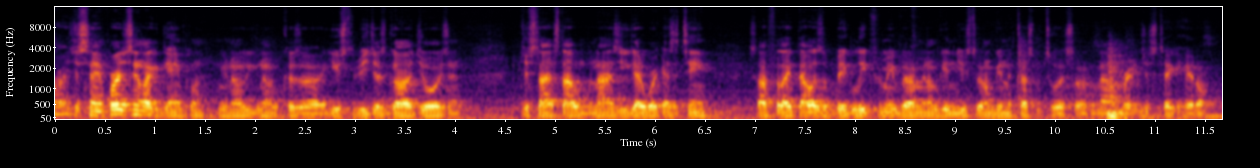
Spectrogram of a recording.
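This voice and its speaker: Man at a very fast pace, fairly low pitch, fairly even intonation, with audible room echo and noticeable background noise. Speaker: college basketball player. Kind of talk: press interview.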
